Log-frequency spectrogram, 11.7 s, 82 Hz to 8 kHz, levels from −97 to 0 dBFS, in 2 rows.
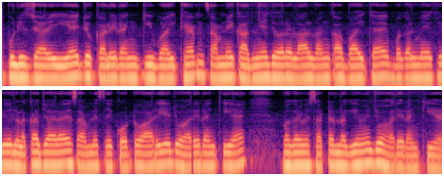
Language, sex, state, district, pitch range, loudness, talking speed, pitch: Hindi, male, Jharkhand, Sahebganj, 125-135 Hz, -17 LUFS, 255 wpm, 130 Hz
